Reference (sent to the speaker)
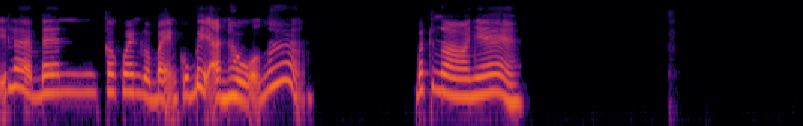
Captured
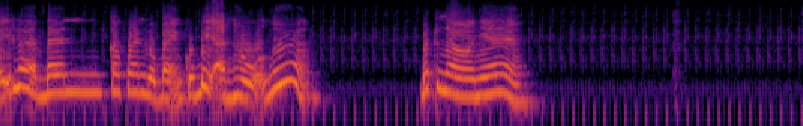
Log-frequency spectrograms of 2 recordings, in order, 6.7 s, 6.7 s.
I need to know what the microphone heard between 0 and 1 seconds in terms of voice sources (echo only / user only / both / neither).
echo only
